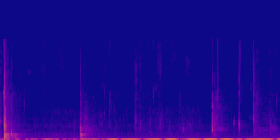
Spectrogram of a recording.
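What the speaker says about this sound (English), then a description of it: "I'm just going to take a spoon and I'm going to mix it all up, just stirring it around" A spoon stirs a copper pennies mixture, giving a run of wet, squishy scrapes and soft clinks that repeat in a loose rhythm, close and fairly loud, with no talk.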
